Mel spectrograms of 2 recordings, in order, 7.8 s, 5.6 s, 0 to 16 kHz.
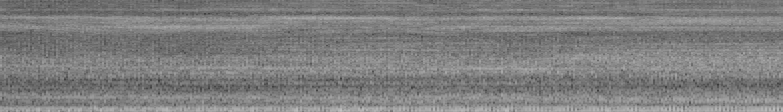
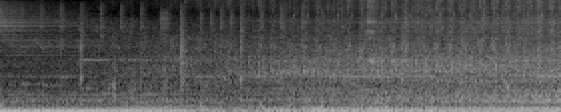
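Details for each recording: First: Stage 3 Audi Allroad petrol engine at first start after work: uneven wavering idle with steady airy hiss from a vacuum leak, an unconnected intake/vacuum hose, idle improving. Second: Stage 3 Audi Allroad that sat unused for about two years, idling after startup and coolant top-up; it quieted down soon after starting, giving a steady, even warm idle with smooth low rumble, no hiss, ticks or misses.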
